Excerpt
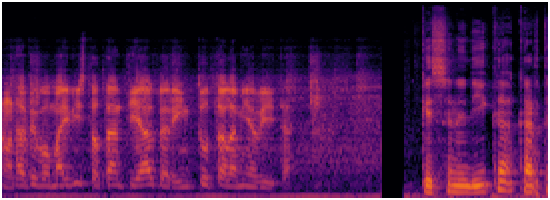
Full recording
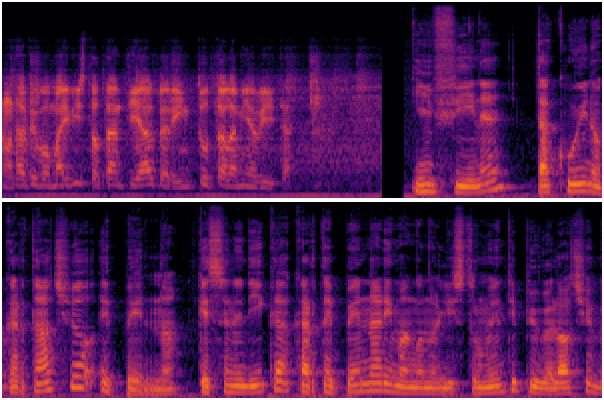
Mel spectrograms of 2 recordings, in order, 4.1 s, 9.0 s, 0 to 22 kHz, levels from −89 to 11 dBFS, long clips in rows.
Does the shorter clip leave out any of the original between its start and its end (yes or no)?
yes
